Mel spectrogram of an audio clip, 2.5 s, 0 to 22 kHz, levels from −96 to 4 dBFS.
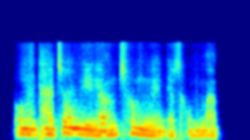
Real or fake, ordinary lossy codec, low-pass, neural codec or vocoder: fake; AAC, 64 kbps; 7.2 kHz; codec, 16 kHz, 0.5 kbps, FreqCodec, smaller model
